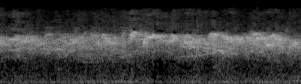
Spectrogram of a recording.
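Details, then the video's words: Two red-whiskered bulbuls duet in 2016, producing a short, even stream of rapid chirping notes, roughly two or three per second, with bright whistled accents. "Red-whiskered bulbul ~ two birds duet with good songs"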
